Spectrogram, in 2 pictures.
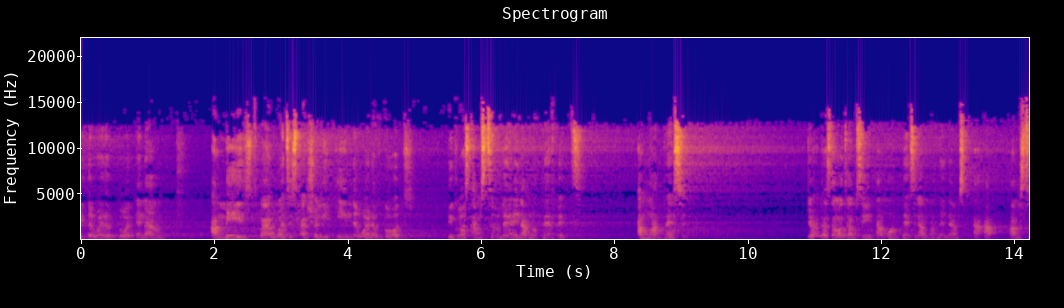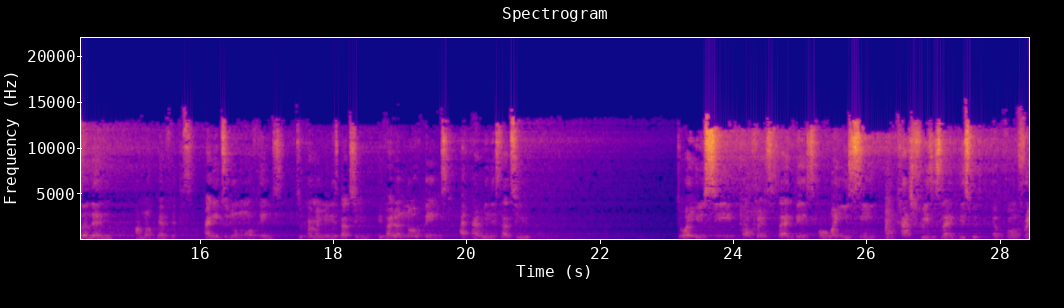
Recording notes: Preached at the TJOTLIMS Conference 2023 at the Love Arena, Accra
